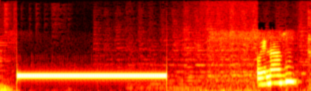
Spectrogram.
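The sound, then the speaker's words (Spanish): A steady, single-pitched telephone tone hums loudly for about two seconds as a phone number is being dialed, then cuts off into faint line hiss before a brief voice speaks. “no haga ruido, ahí se está marcando.”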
